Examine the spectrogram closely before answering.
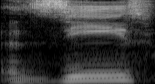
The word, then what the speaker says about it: Aziz: It's your boy Aziz, rhymes with disease.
